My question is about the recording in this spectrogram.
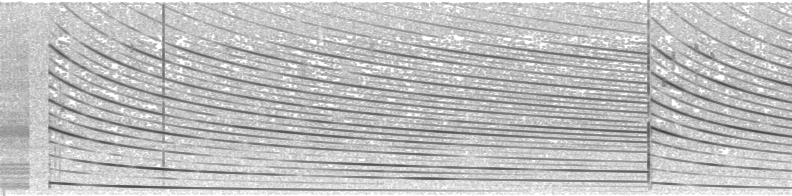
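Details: Very old laptop hard drive on an external adapter, turned over and vibrating: a high whine slides steadily down in pitch for several seconds, then jumps back up and falls again; sounds like a failing drive.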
